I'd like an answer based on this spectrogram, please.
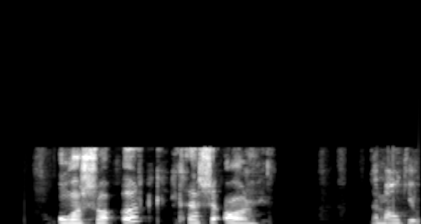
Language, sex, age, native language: Icelandic, male, 6, Icelandic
